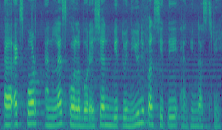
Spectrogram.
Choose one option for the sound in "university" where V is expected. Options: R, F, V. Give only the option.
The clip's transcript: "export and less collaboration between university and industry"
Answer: F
